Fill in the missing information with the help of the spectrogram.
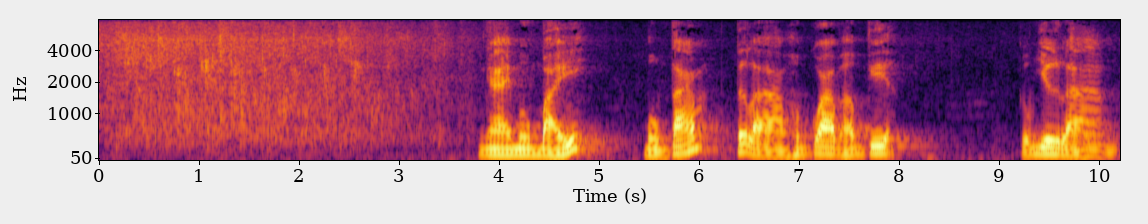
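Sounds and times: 
loud applause: 0.0 - 3.8
speech: 3.8 - 8.1, 9.2 - 10.2.

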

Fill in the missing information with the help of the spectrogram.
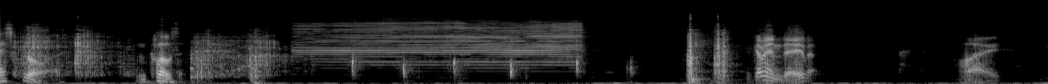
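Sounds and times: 
speech: 0.0 - 0.6, 1.4 - 2.6, 7.6 - 8.2, 9.6 - 10.1
buzzer-style doorbell: 2.9 - 5.9
faint regular taps: 3.5 - 6.4.

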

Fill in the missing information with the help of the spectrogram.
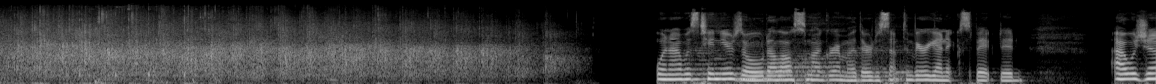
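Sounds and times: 
audience applause: 0.0 - 5.9
speech: 6.6 - 11.5.

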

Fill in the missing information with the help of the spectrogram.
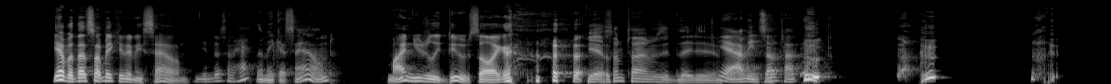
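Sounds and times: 
speech: 0.5 - 8.4, 9.0 - 9.5, 10.3 - 10.6
laughter: 5.0 - 7.1
person imitating hiccups: 8.0 - 8.4, 9.0 - 9.6, 10.3 - 10.7.

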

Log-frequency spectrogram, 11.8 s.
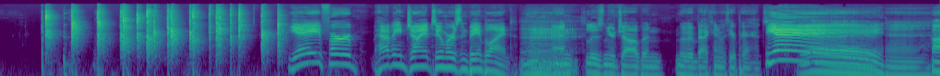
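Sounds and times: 
applause: 0.6 - 3.6
speech: 3.6 - 11.7.

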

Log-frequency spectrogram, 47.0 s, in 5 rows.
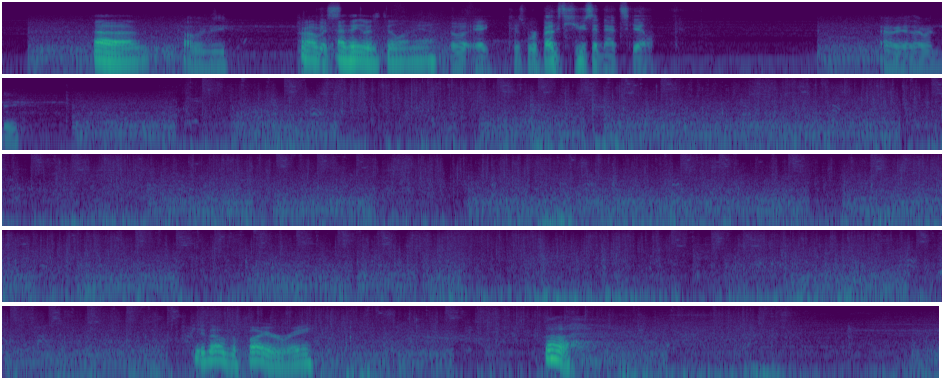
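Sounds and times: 
speech: 0.9 - 2.4, 3.0 - 6.6, 8.8 - 10.3, 39.6 - 40.9
rapid gunfire in a video game: 10.1 - 45.8.

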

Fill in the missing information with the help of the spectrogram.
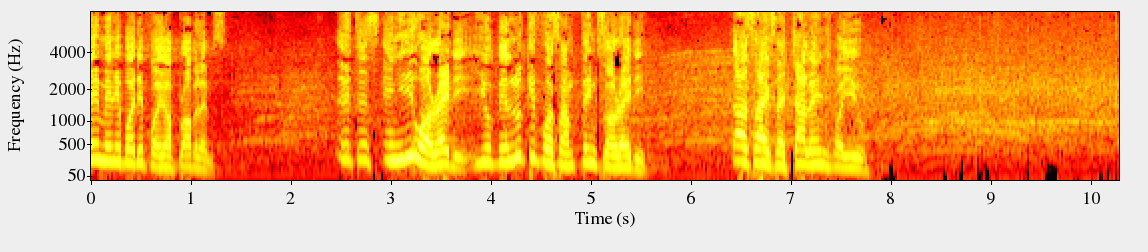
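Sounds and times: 
speech: 0.0 - 1.6, 2.4 - 5.7, 6.4 - 7.8
women clapping: 7.7 - 10.2.

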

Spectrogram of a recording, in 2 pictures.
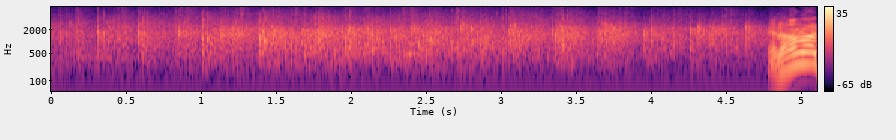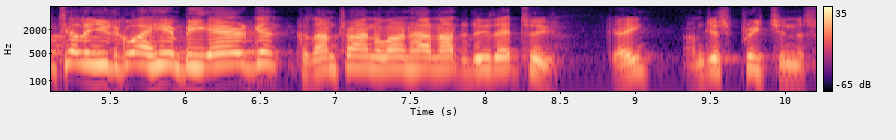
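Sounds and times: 
audience clapping: 0.0 - 5.2
speech: 4.8 - 10.2.

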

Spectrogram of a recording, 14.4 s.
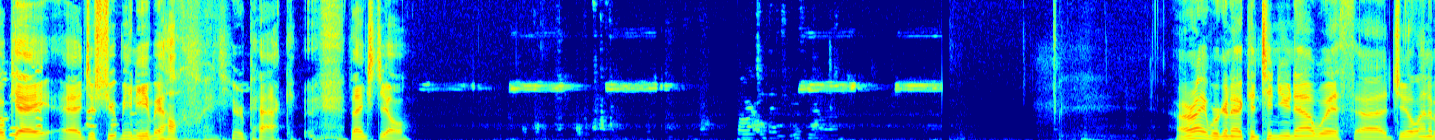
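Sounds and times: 
speech: 0.0 - 4.2, 11.8 - 14.3
building fire alarm: 4.2 - 6.8, 8.0 - 9.4.

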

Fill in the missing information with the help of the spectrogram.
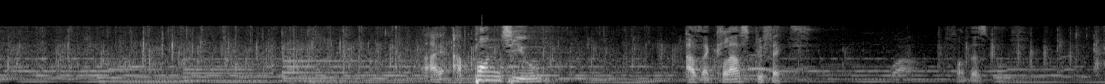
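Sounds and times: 
audience clapping hands: 0.0 - 11.0
speech: 4.3 - 5.6, 6.9 - 8.1, 9.7 - 10.4.

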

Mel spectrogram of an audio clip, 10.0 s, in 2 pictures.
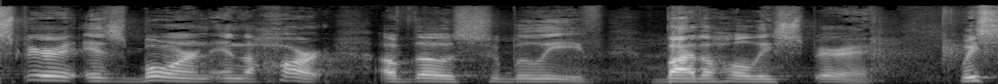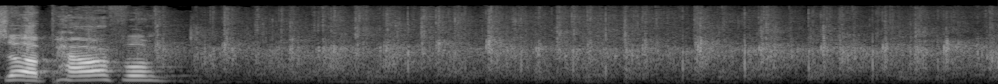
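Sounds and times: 
speech: 0.0 - 6.0
audience clapping: 4.3 - 9.9.

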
